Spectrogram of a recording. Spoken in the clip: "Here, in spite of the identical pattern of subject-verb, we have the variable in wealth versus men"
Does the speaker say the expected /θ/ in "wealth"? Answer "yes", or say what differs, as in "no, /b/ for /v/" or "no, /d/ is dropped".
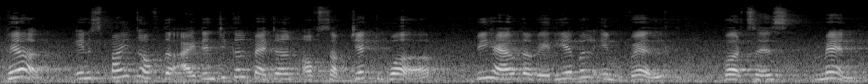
no, /t/ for /θ/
